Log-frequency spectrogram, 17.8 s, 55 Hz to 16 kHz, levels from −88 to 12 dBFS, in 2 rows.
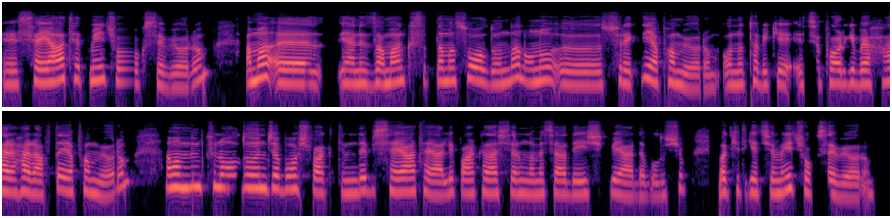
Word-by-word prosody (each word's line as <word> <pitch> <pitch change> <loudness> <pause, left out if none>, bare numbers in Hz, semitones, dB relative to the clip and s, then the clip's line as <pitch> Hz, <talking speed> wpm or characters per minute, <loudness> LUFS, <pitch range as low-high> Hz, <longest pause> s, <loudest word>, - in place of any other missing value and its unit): Eee, 190 +1 -2
seyahat 220 +5 +5
etmeyi 240 0 0
çok 215 -4 -6
seviyorum 175 - -3 0.4
ama, 255 +8 +6
eee, 200 -1 +6 0.3
yani, 200 0 0
zaman 205 +3 +2
kısıtlaması 225 +2 -2
olduğundan 220 +3 +1
onu, 225 +3 0
ııı, 180 -1 -2
sürekli 215 +6 -2
yapamıyorum. 170 -8 -1
Onu 185 +2 -3
tabii 190 -2 -4
ki, 195 - -3
e, 175 - -4
spor 205 -2 0
gibi 200 0 -1
her 210 +1 +3
her 210 0 +4
hafta 185 +5 0
yapamıyorum 205 - -2 0.4
ama 260 +1 +7
mümkün 265 +1 +1
olduğunca 250 -1 +1
boş 240 -2 -1
vaktimde 200 +1 -1
bir 210 - -9
seyahat 205 +1 +2
ayarlayıp 185 +2 0
arkadaşlarımla 190 -1 -1
mesela 185 0 -2
değişik 180 +2 -2
bir 195 - -2
yerde 165 -2 -2
buluşup 175 +9 -5 0.3
vakit 205 -2 -2
geçirmeyi 195 +3 -1
çok 200 -6 -5
seviyorum. 160 -1 -2
200 Hz, 145 wpm, -24 LUFS, 185-225 Hz, 0.4 s, ama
